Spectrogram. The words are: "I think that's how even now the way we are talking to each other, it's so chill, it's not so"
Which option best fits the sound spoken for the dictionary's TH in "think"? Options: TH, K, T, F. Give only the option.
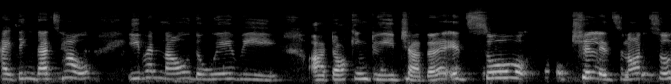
T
